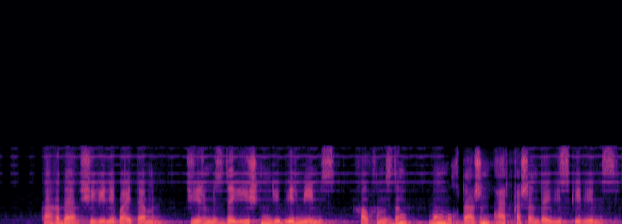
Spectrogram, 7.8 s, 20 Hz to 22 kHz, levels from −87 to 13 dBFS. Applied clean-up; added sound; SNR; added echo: neural separator model SepFormer DNS4.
